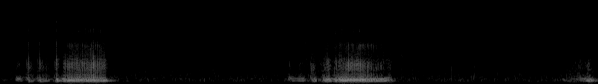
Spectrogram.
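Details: Two slow, rumbling snores separated by quiet pauses, about 20 breaths a minute; ordinary snoring.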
